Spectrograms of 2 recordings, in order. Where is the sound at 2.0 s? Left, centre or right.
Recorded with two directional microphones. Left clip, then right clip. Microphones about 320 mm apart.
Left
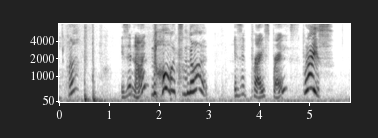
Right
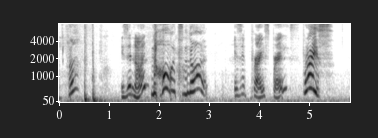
Centre.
